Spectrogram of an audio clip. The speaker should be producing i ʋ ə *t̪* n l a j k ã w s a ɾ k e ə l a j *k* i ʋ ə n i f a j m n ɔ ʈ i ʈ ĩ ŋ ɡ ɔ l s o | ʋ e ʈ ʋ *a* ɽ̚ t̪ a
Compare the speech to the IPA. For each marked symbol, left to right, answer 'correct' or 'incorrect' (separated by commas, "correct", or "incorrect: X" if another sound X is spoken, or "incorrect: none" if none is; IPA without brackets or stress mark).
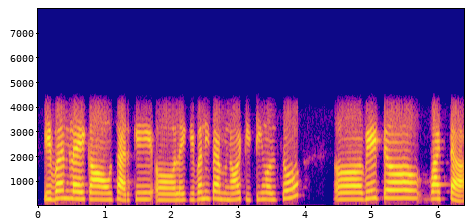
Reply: incorrect: none, correct, correct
